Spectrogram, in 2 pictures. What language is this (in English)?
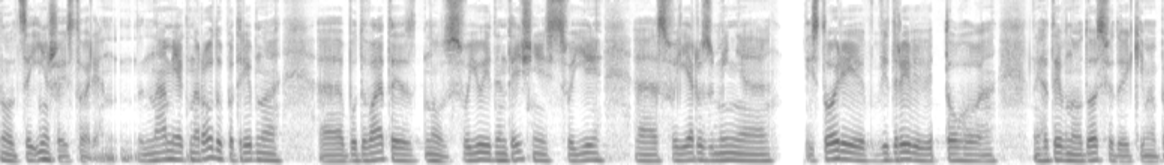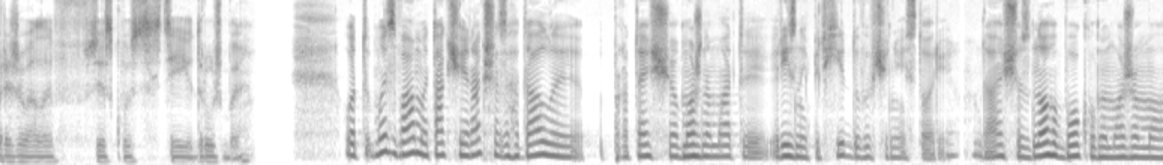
Ukrainian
